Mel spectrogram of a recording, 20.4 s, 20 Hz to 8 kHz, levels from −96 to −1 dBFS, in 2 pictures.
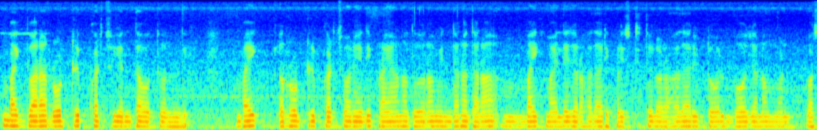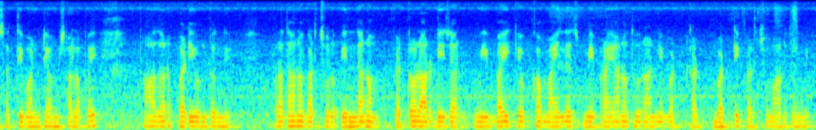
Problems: none marked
